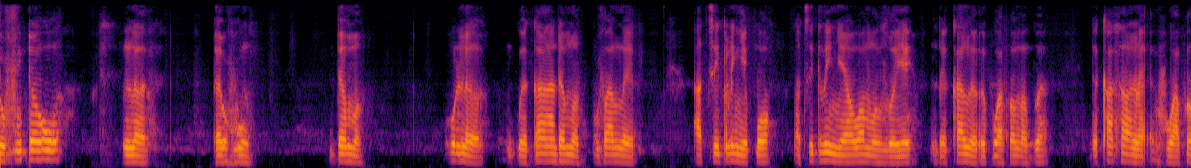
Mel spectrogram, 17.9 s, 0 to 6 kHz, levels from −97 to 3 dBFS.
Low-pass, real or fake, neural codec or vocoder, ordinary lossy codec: 5.4 kHz; fake; codec, 16 kHz, 2 kbps, FreqCodec, larger model; AAC, 48 kbps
